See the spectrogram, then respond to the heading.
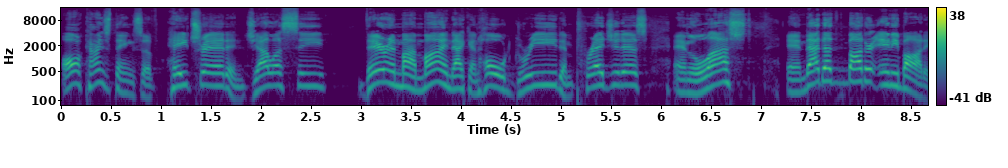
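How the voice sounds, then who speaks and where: A man with a high pitch speaks in a Southern US accent with lively intonation. The recording is very clean, with a silent background. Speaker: pastor. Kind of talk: sermon. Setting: church.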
